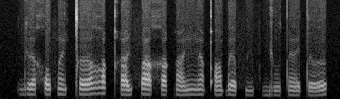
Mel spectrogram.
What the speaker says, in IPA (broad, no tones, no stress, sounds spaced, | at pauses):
d ʏ e̯ χ u f ɛ̃ ǀ ɜ ʁ ʏ qʰ i f a χ ɛ q ẽ ŋ͡m ẽ qʼ ũ ɓ ɛ f i f ɡʲ u t ɛ̃ e̯ t ə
